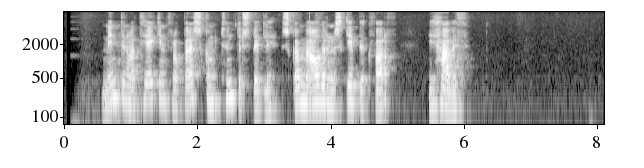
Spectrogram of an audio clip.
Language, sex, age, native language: Icelandic, female, 30-39, Icelandic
